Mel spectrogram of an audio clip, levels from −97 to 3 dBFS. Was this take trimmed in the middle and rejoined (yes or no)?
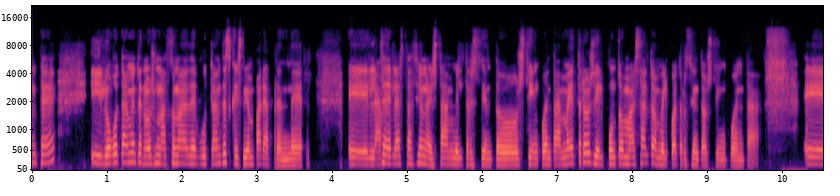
yes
